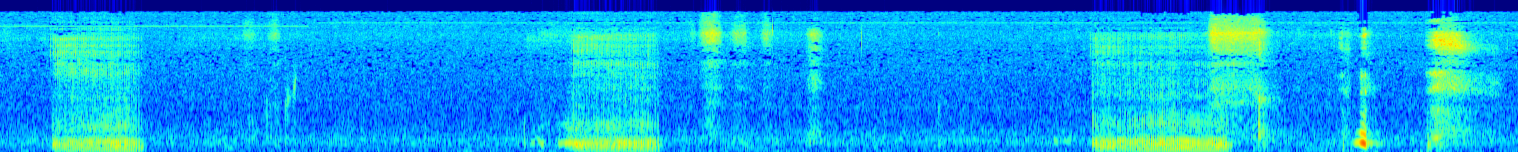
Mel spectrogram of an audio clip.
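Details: Loud, rough snoring in a sleeping dog: three snores about five seconds apart with small snuffles and clicks between.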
